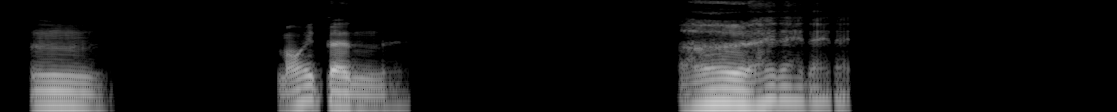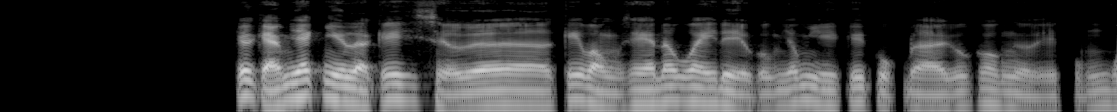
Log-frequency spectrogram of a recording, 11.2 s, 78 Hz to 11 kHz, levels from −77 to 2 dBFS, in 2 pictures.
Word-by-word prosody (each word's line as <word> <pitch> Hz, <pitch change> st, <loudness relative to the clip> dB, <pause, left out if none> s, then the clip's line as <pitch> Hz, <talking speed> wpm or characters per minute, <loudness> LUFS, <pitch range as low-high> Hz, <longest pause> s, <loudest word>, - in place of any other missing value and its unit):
Ừm. 100 Hz, -3 st, -4 dB, 0.9 s
Mối 125 Hz, +3 st, -4 dB
tình 90 Hz, -3 st, -2 dB, 1.5 s
Ừ, 110 Hz, +4 st, +1 dB
đấy, 110 Hz, +5 st, -4 dB
đấy, 125 Hz, -1 st, -7 dB
đấy, 125 Hz, 0 st, -12 dB
đấy. -, -, -17 dB, 2.5 s
Cái 165 Hz, -, +5 dB
cảm -, -, +7 dB
giác 155 Hz, +2 st, +5 dB
như 135 Hz, -3 st, +5 dB
là 120 Hz, -, +5 dB
cái 135 Hz, 0 st, 0 dB
sự, 95 Hz, -8 st, -1 dB
ờ, 100 Hz, 0 st, +3 dB
cái 135 Hz, -, 0 dB
vòng 95 Hz, -7 st, +1 dB
xe 110 Hz, 0 st, +1 dB
nó 125 Hz, -, +2 dB
quay 125 Hz, -2 st, +1 dB
đều, 90 Hz, -5 st, 0 dB
cũng 90 Hz, +4 st, -7 dB
giống 115 Hz, +3 st, -2 dB
như 110 Hz, -5 st, -2 dB
cái 120 Hz, -, -2 dB
cuộc -, -, -7 dB
đời 85 Hz, -2 st, -2 dB
của 95 Hz, +2 st, -5 dB
con 105 Hz, -1 st, -5 dB
người, 80 Hz, -2 st, -6 dB
cũng 100 Hz, +2 st, -9 dB
105 Hz, 170 wpm, -24 LUFS, 95-125 Hz, 2.5 s, cảm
